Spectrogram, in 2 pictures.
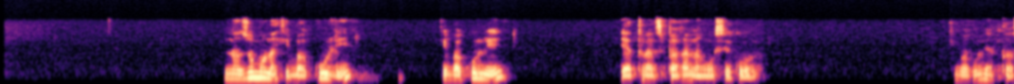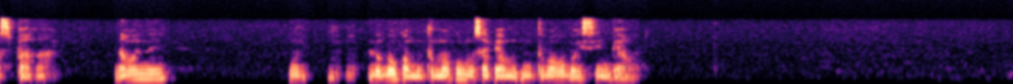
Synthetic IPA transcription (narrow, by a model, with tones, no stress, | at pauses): na˨zo˦mɔ˦na˨ki˨ba˨ku˦li˦ | ke˨ba˨ku˦li˦ | ja˨tʁã˨spa˨ʁɑ̃˦na˨a˨ŋɡo˦si˨ko˦lo˨ | ki˨ba˨ku˦li˦ja˨tʁã˨spa˨ʁã˦ | nʔa˨mɔ˦ni˦ | m˨ | lo˨bɔ˦kɔ˨ja˨mo˨to˨mɔ˦kɔ˦mo˨sa˨pi˦˨a˨mo˨to˨mɔ˦kɔ˦bo̰˨ḭ˨si˦mbḛ˨a̰˨wa˦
